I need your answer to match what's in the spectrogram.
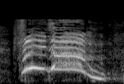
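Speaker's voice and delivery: rally the troops with a wild high cry; shouted battle cry. Retold or imitated.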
